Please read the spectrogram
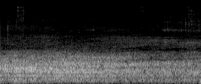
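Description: Road traffic: a passing vehicle's steady rush of tyre and engine noise, loudest at the start and slowly fading.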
